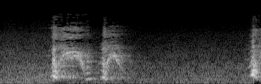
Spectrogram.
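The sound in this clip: Throat clearing from saliva: three short, rough bursts, two close together, then a pause before a third.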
